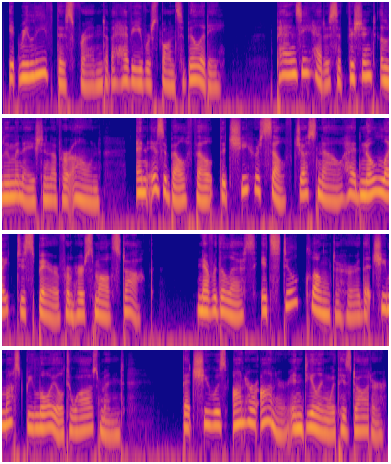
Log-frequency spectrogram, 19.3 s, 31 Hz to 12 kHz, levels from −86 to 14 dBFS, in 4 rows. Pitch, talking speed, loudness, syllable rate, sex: 185 Hz, 175 wpm, -20 LUFS, 5.0 syllables/s, female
